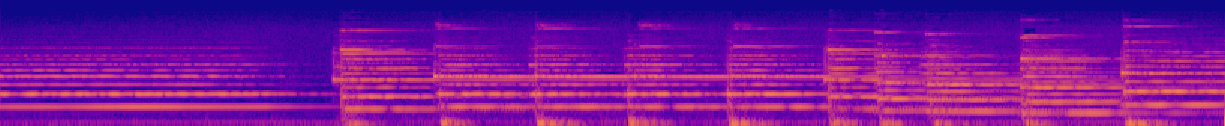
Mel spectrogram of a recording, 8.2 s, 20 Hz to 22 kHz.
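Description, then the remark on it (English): A love song heard on the radio in the 1963 film Love with a Proper Stranger: a sustained ringing tone gives way to a brisk, steady run of bright struck bell notes with twangy plucked banjo strings, fairly loud, with no voices. “It's all about bells and banjos ringing.”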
